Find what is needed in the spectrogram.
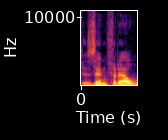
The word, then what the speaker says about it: Zinfandel: That is a left Zinfandel wine Zinfandel.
